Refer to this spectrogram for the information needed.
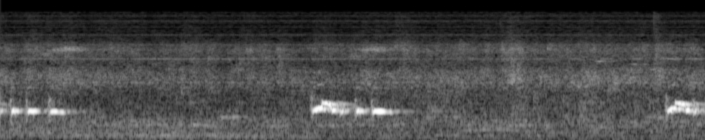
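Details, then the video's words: A bird whistles a short phrase of quick fluttering notes settling into a level tone, repeated three times about three seconds apart, with steady background hiss. "bunyi burung"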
